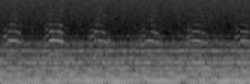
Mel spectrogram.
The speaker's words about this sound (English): I don't hear anything except for the birds.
